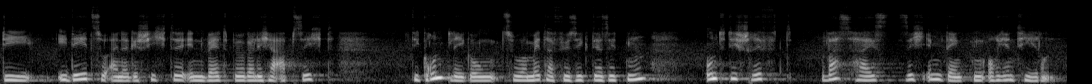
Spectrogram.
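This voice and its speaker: A woman narrating a radio play as a composed, erudite guide, with measured, articulate and factual delivery. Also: mid-range voice, mellow, slightly rough, big-room sound.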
